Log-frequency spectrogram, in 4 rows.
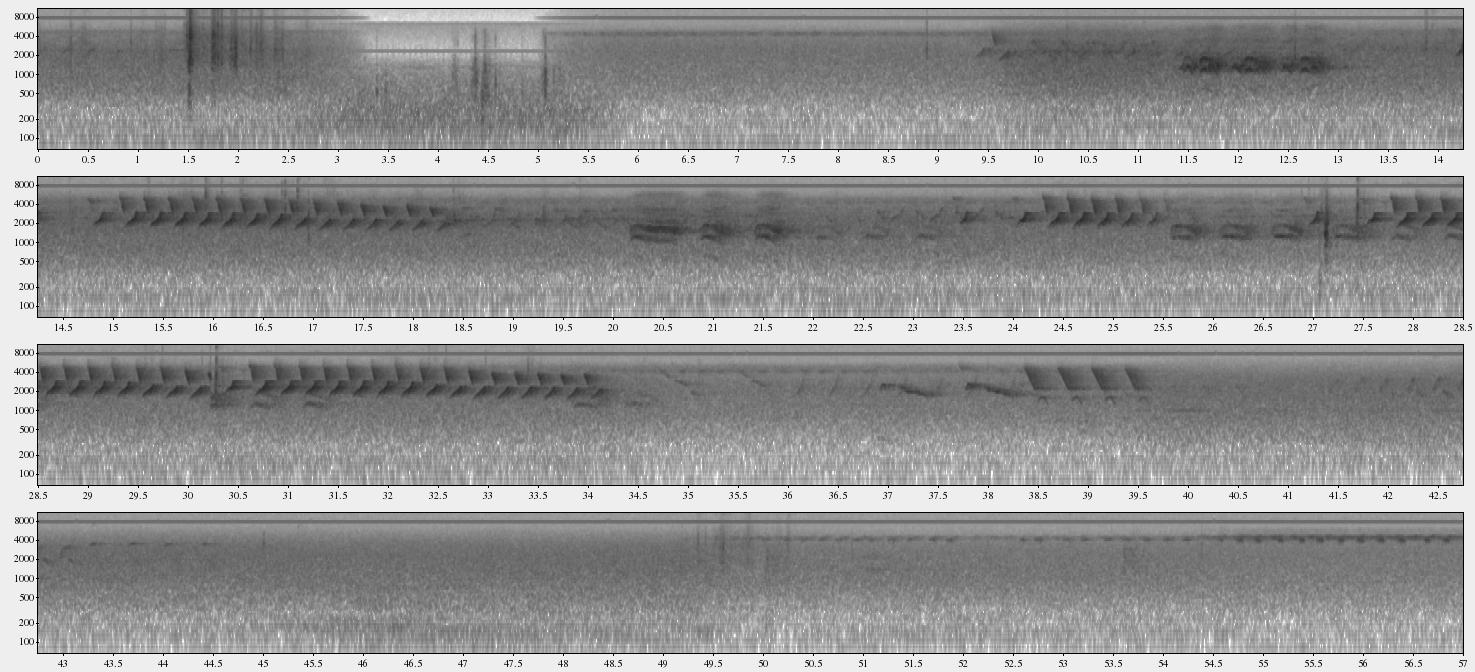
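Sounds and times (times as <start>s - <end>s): harsh lower bird calls: 14.1s - 35.8s.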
